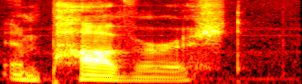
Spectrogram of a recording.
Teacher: The O is like a ah, impoverished.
